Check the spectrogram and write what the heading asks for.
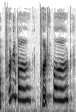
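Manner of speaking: high-pitched pet bird chirping words; talking cockatiel. Retold or imitated. Owner shows how her cockatiel used to talk, high mimicked bird voice. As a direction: squeak it out like a trained cockatiel. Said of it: "And then he would go".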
